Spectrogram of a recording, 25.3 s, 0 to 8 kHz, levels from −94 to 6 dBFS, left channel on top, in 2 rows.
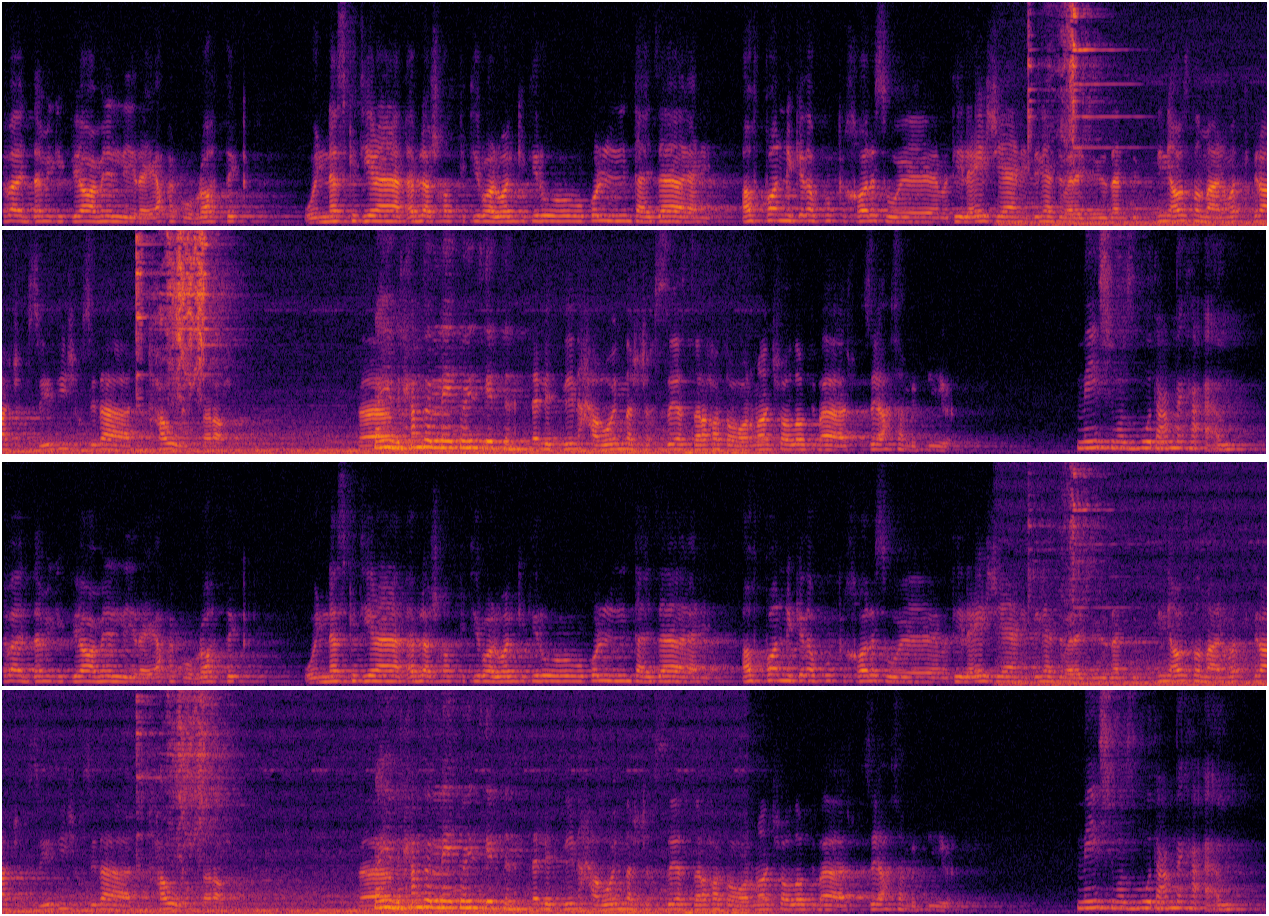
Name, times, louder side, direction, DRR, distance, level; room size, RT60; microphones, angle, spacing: voice 1, 0.0-2.4 3.0-7.1 7.4-14.9 16.2-16.5 17.9-22.2, left 2 dB, 30° left, 9 dB, 1.2 m, -30 dB
sound 1, 9.9-20.1, equal, 70° right, 6.8 m, -37 dB
sound 2, 10.2-11.2 14.0-14.8, left 12 dB, 90° left, 1.7 m, -28 dB
voice 2, 16.4-18.0 23.4-25.1, equal, 5° left, 5 dB, 1.0 m, -26 dB
27.0 x 23.0 x 7.6 m, 2.1 s
head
